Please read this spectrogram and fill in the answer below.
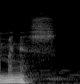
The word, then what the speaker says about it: Menzies: But you get used to get shops in Scotland and Britain called John Menzies, but Menzies is pronounced Mingus.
